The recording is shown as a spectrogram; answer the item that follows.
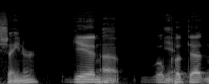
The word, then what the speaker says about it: Schoener: my personal instagram is a j-s-c-h-o-e-n-e-r yeah it's pronounced shayner again we'll put that in the show notes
